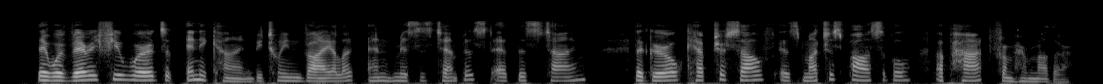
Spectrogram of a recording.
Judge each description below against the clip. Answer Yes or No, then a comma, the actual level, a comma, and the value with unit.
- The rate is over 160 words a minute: No, average, 150 wpm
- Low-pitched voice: No, medium, 175 Hz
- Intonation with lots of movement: No, average, 3.2 semitones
